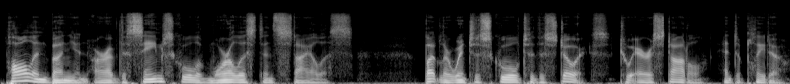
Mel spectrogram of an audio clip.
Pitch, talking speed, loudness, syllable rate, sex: 95 Hz, 180 wpm, -17 LUFS, 5.0 syllables/s, male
